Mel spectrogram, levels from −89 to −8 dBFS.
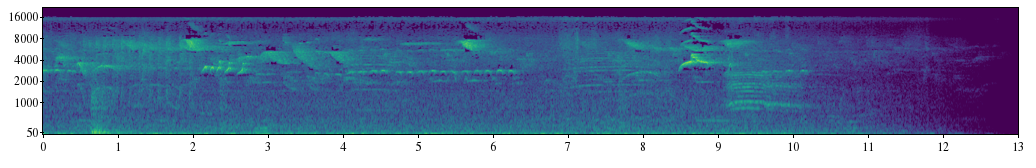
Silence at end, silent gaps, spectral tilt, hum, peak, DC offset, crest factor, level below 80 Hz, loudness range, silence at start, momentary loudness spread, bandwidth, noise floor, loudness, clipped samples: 1.1 s; none; 0.5 dB/octave; none; -10 dBFS; under 0.1%; 22 dB; -48 dBFS; 11 LU; 0 s; 18 LU; 17 kHz; -72 dBFS; -29 LUFS; under 0.1%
